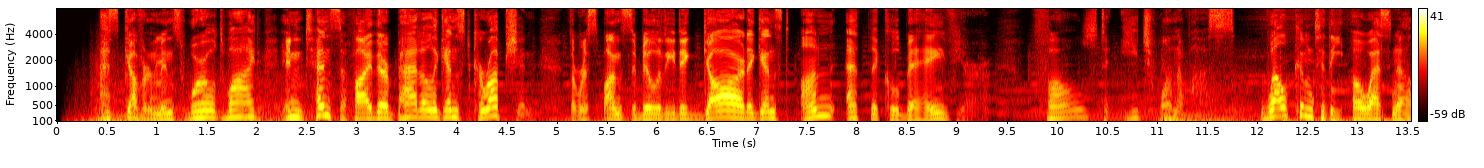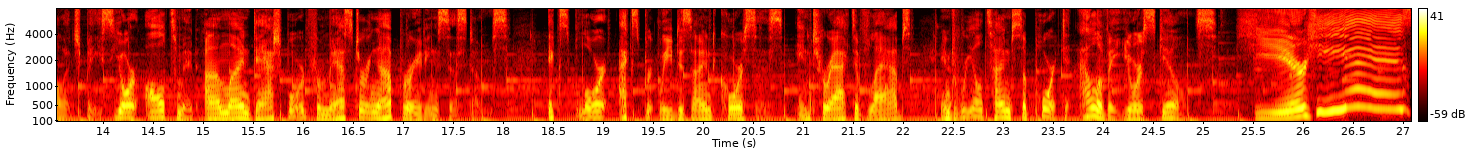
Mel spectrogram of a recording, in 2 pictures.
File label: Elearning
